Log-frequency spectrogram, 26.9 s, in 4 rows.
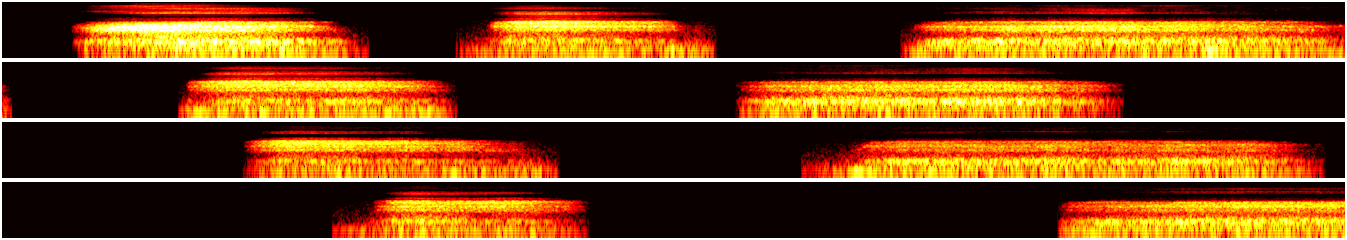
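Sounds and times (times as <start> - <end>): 
sleep breathing: 0.4 - 1.6, 2.5 - 3.3, 4.6 - 6.6, 7.7 - 8.8, 10.5 - 12.1, 14.7 - 15.9, 17.8 - 19.7, 22.1 - 22.9, 25.6 - 26.8.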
